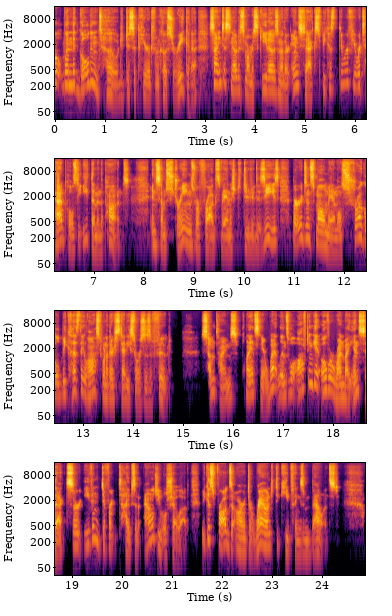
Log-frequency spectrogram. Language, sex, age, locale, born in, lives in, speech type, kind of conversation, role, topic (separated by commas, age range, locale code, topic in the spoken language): English, male, 25-29, en-US, United States, United States, read, expert-assistant, expert, Why do some frogs change gender in life?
